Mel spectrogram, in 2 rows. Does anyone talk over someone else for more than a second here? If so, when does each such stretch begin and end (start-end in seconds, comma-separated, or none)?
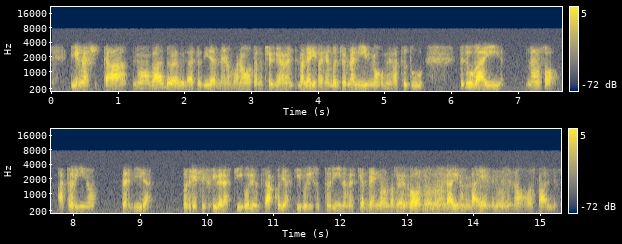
12.8-14.5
